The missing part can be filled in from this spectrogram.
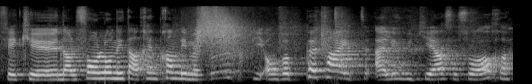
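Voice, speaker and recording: A woman uses a raised, projected voice at a high pitch and moderate pace, with fairly even intonation and hardly any pauses, amid audible room echo and light background noise. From Quebec. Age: 20s. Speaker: vlogger. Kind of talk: casual vlog talk. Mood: affectionate, playful. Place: home room. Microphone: phone near.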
